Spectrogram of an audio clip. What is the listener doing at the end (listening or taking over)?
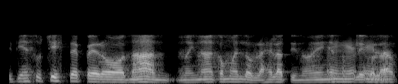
taking over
